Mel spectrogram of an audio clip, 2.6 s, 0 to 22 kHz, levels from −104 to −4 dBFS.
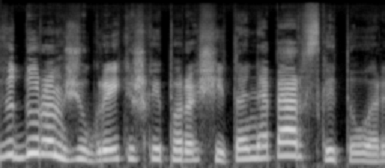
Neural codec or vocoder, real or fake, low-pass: vocoder, 44.1 kHz, 128 mel bands, Pupu-Vocoder; fake; 19.8 kHz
